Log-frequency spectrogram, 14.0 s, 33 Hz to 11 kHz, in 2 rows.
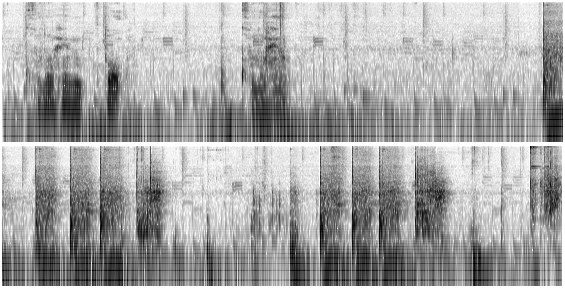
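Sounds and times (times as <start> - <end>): mallet striking leather punch: 6.8 - 9.2, 10.6 - 12.7.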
